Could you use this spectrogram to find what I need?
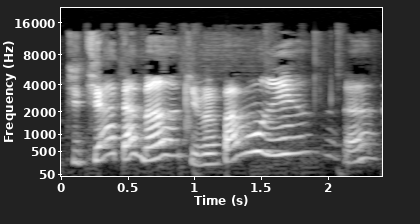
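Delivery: high, loud mock threat; menace indignée. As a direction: warn them off in a high, drawn-out voice. Menace qui touche ses cheveux. (menace aiguë et indignée)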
